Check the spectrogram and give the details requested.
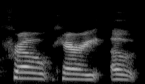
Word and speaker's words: prokaryote: above and below so pro carry oat as in you're a pro carrying oatmeal you bacteria eukaryote you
